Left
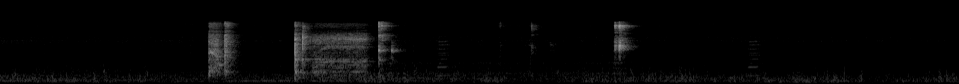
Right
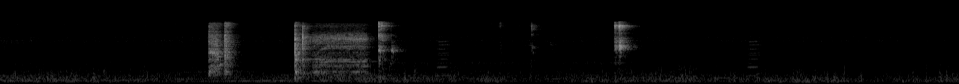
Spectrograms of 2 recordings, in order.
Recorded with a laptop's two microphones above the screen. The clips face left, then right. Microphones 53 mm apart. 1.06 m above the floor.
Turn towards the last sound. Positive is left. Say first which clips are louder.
# left 2 dB
turn(degrees=35)  # may be behind; listen again after turning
